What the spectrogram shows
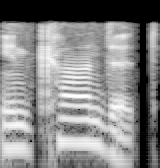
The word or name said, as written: incondite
